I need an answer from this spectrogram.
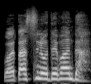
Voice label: ファイター男 選択

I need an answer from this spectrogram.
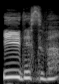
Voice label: ウォーロック女 選択

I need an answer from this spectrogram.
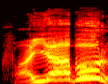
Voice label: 男･ファイアーボール; ウォーロック

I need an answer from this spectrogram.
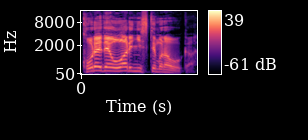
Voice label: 男･アビスフレア; ウォーロック

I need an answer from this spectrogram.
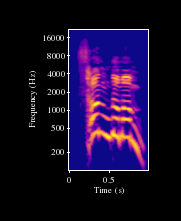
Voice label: ウィザード男; サンドマン

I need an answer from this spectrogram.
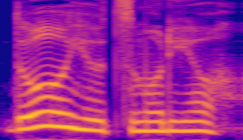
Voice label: スカウト女 選択

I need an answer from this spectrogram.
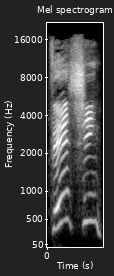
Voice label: ソルジャー女 移動; リボルドウェソルジャー

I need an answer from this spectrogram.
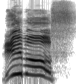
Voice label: ウィザード男 リバース

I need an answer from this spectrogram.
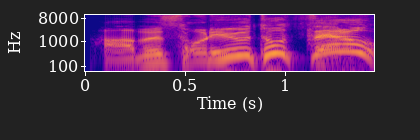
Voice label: ウォーロック男; アブソリュートゼロ

